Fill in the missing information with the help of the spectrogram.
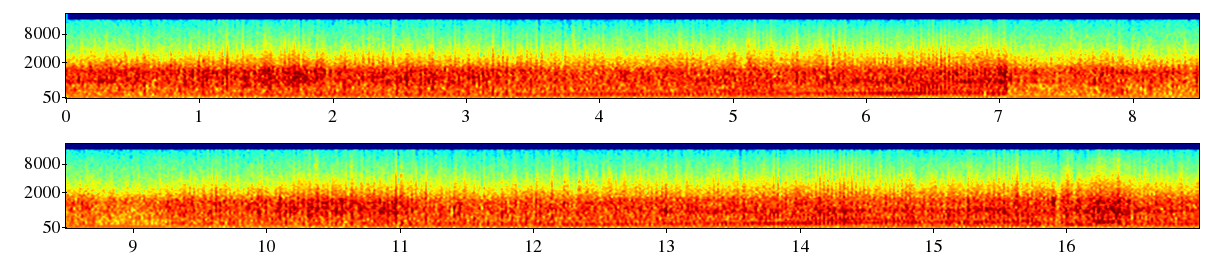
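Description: Subaru Impreza WRX's turbocharged flat-four engine under racing load, heard from inside the cabin. The engine note climbs steadily, drops about seven seconds in, then climbs again.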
